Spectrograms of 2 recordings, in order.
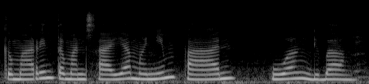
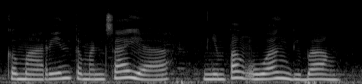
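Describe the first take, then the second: First: The word menyimpan is stressed. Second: The word saya is stressed. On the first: "kalimat keempat mendapat tekanan pada kata menyimpan" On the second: "pada kalimat ketiga mendapat tekanan pada kata saya"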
